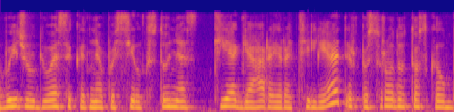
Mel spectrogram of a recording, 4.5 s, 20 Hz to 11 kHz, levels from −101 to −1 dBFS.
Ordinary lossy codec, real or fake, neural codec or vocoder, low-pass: AAC, 64 kbps; fake; codec, 16 kHz, 8 kbps, FunCodec, trained on LibriTTS, 25 frames a second; 7.2 kHz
